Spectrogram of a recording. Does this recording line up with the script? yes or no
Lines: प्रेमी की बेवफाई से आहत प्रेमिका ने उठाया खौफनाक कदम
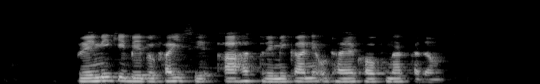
yes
